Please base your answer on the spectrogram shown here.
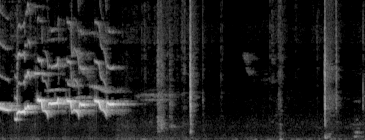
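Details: Oriental magpie-robin singing, a lure recording meant to get other magpie-robins singing fast: a rapid run of bright warbled whistles for under two seconds, then quiet with a few sharp clicks.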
